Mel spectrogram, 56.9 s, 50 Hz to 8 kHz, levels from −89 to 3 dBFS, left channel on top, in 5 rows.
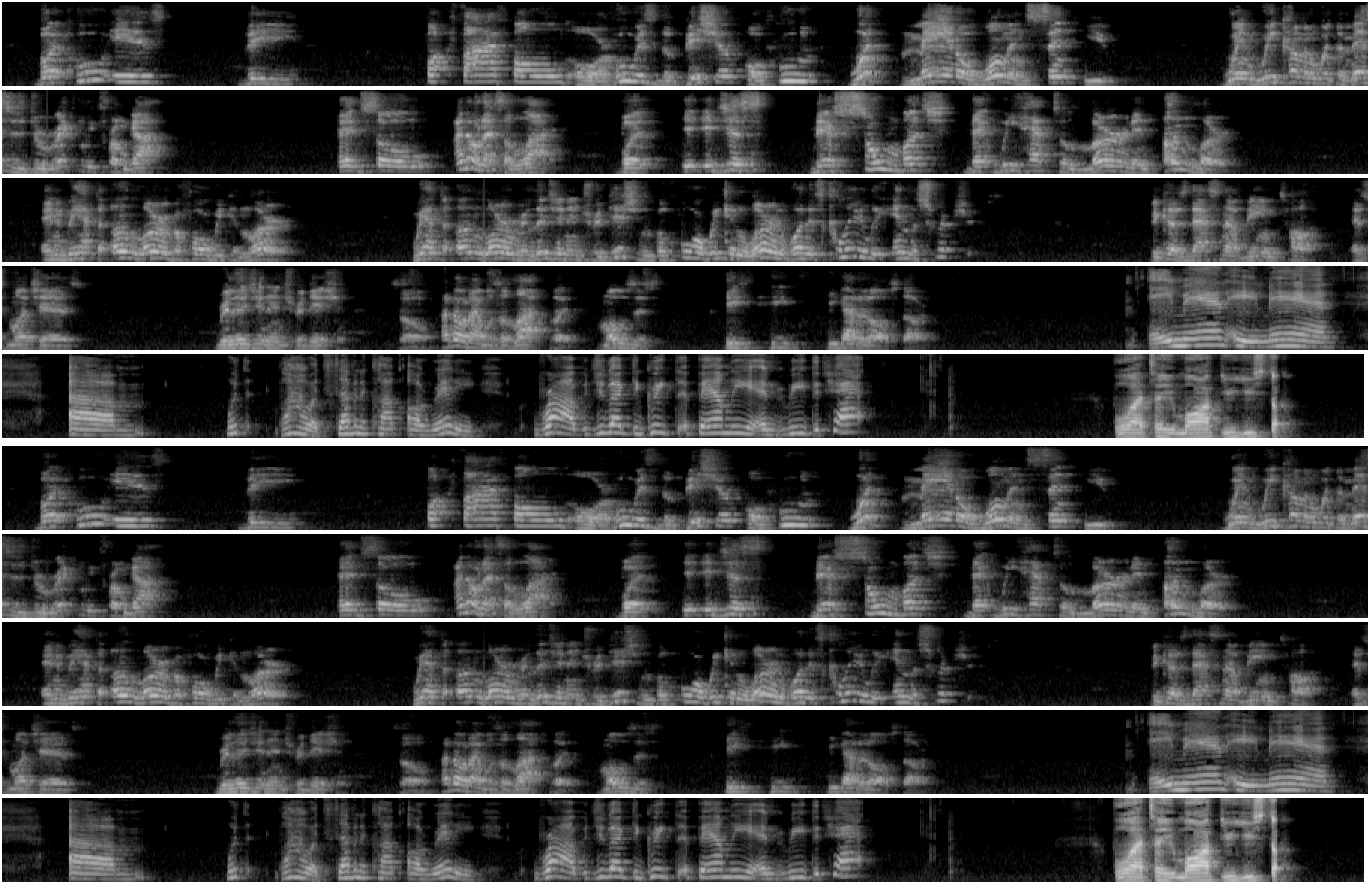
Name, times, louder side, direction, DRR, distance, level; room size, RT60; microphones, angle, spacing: voice 1, 0.3-1.3 2.0-2.5 3.5-6.8 7.1-9.2 10.2-12.7 14.2-16.0 16.5-17.7 18.1-21.6 23.1-25.2 26.2-30.8 32.3-33.7 34.0-34.8 35.9-37.0 37.4-39.6 40.2-40.7 41.0-41.8, left 3 dB, 75° left, 1.2 m, -32 dB
voice 2, 43.5-46.7 47.4-47.5 47.8-49.7 50.0-52.7, left 2 dB, 15° left, 0.5 m, -32 dB
voice 3, 54.8-56.1, right 5 dB, 35° right, 0.5 m, -20 dB
15.5 x 12.0 x 2.4 m
head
